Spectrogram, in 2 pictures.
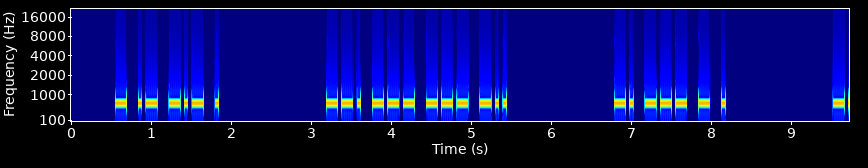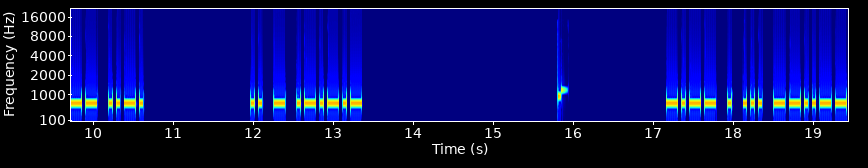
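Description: Rapid Morse code tones at 25 words per minute sending sentences from the top 500 words with 4x word spacing, a steady mid-pitched beep keyed into quick dots and dashes, sent in bursts separated by long silent gaps, with one brief click partway through.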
